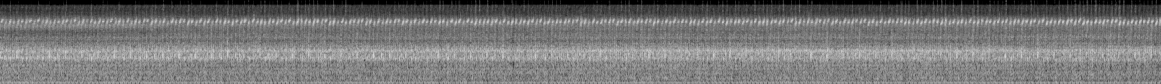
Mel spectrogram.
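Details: Mercedes C-Class S202 220D estate diesel at idle: loud, steady high-pitched rushing and chattering from the ribbed accessory belt area; owner wonders about alternator freewheel pulley or belt vibration damper, cause unknown.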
